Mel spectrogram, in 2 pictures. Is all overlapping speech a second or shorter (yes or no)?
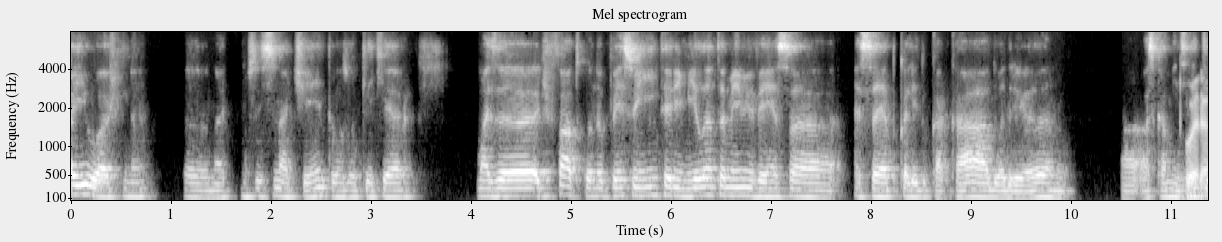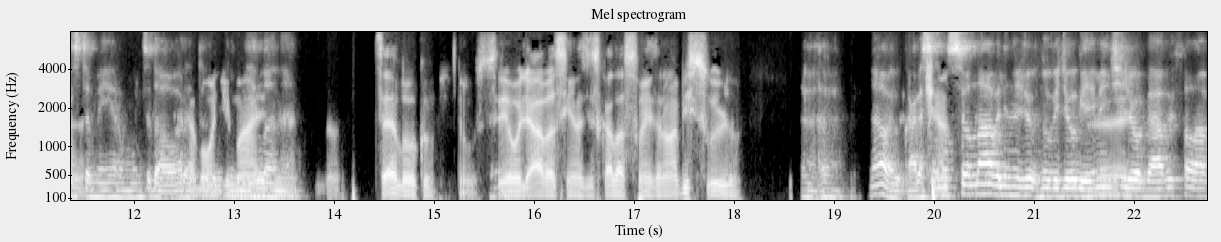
no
